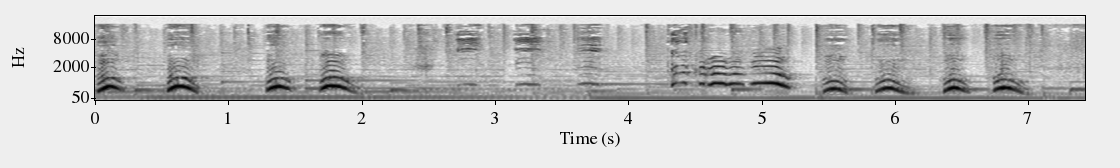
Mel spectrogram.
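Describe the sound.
A voice imitates an owl with a rhythmic string of rising-and-falling hoots, fairly loud, broken midway by a brief wavering, higher-pitched stretch before the steady hooting resumes.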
